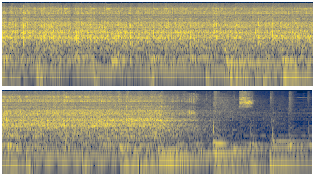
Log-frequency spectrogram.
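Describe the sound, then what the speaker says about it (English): A countertop blender whirs steadily while blending chocolate pot de creme under a towel-covered vented lid, a loud continuous motor drone with shifting pitch that drops off near the end. "And then we will turn our blender on"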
